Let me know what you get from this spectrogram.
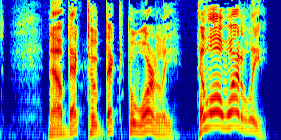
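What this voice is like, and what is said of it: Put-on Russian accent. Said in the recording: “doing his Russian accent.”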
